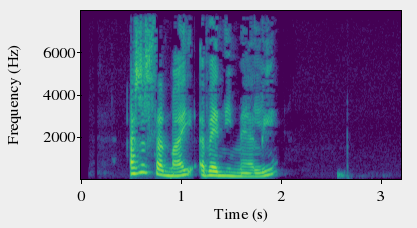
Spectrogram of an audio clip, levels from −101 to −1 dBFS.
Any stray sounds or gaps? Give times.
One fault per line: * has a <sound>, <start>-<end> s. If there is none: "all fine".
all fine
